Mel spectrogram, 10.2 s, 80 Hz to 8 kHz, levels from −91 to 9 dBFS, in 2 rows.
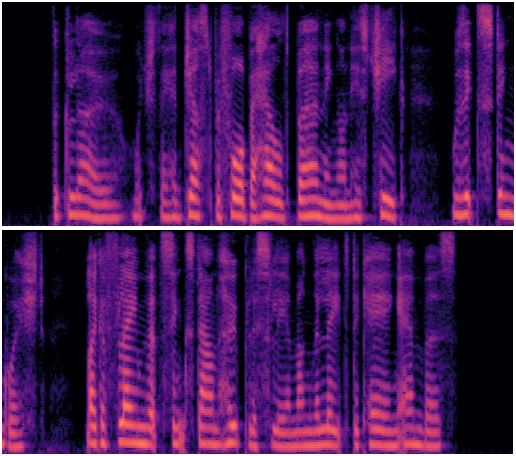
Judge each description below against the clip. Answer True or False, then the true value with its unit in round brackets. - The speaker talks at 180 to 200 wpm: False (150 wpm)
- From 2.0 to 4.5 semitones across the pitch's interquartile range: True (2.7 semitones)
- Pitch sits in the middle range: False (205 Hz)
